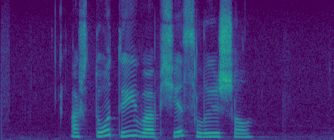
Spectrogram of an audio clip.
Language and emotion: Russian, neutral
